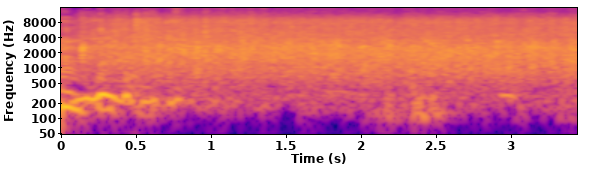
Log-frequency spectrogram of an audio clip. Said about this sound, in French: Il y en a qui ont très envie d'applaudir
